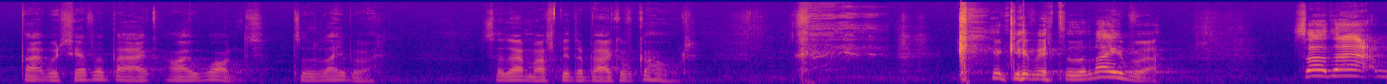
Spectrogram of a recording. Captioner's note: laughs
